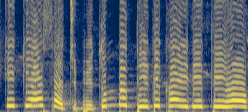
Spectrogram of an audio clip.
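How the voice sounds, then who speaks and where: Woman voicing a very high-pitched scheming female crow. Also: moderate pace, slight background noise. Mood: falsely concerned. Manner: falsely sweet, gossipy, goading. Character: sly, scheming female crow stirring up quarrels. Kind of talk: animated children's moral story dialogue.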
